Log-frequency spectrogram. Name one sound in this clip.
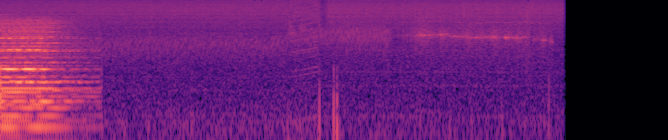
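Tape static hisses faintly.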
